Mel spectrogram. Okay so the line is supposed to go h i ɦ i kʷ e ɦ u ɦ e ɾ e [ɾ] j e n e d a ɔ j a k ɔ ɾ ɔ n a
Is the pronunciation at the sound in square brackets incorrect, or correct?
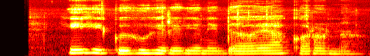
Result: correct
